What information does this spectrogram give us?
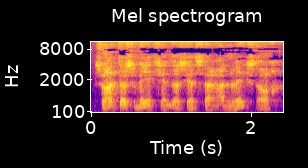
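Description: Male professor for radio play interview: mid-pitched, very animated intonation, pointed, pedantic, defensive. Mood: explanatory, precise. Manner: pointed, pedantic, deliberate emphasis with hesitations. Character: proud, defensive male professor, Nobel-winning scientist. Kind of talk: radio drama played as a broadcast interview.

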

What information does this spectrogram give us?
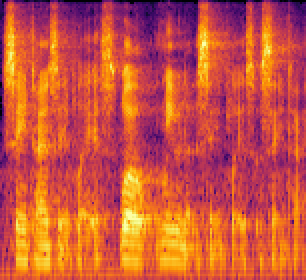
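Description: Woman maybe 30s just chatting to her phone, lowish voice, takes her time w lots of pauses, roomy echo. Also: very noisy. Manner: unhurried, pausing between short phrases while busy with chores. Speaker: solo entrepreneur and vlogger. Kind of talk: casual chat to camera. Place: large indoor basement-like room with exposed pipes. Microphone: phone propped at about arm's length or more. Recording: echoey room.

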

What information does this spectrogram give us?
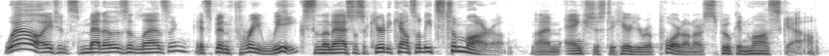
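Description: A man's voice: mid-range voice, very animated, fairly quick, few pauses, a bit bright. A man playing an authoritative intelligence boss in an audio drama, formal and commanding. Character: authoritative male intelligence boss demanding a report.

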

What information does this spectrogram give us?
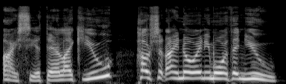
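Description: A woman voicing a rigid, sharp-tongued woman in a story, curt and indignant, holding herself in control. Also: mid-range voice, takes it slowly, no room sound, clean studio sound.

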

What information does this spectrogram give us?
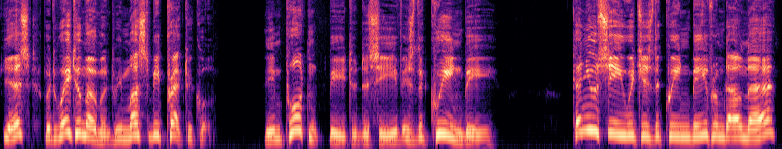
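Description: A man's voice: high voice, sing-song, unhurried, no echo, studio quality, voice pushed up, heavily acted. A man voicing an earnest, scheming, slightly anxious toy bear in a children's storybook, with a ponderous, solemn manner. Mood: urgent, earnest. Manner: ponderous, solemn, calling out loudly. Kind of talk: children's storybook character reading.

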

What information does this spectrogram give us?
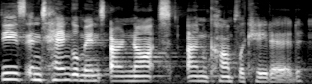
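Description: A middle-aged woman from Canada delivers a prepared history lecture in a voice of medium pitch. She speaks in a measured, earnest way and leans on key words with deliberate emphasis. Her voice carries a long reverb, as in a lecture hall. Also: pushed and bright, a little hiss or hum. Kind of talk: reading a prepared public lecture.

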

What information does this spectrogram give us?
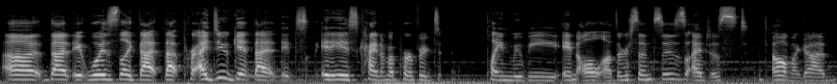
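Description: Bright, bubbly young woman streamer. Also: steady tone, normal speed, faint music behind. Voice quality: low gravelly voice. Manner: bubbly, laughs often, trails off in restarts. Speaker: streamer and voice actor. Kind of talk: casual chat while gaming.

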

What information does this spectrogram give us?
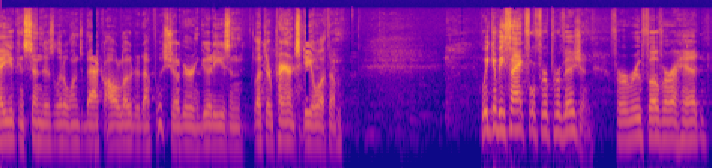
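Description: Scratchy low-ish voice, guy in his 50s preaching at a church pulpit, headset mic, chatty with little jokes. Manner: conversational, joking asides between scripture. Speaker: guest preacher. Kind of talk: sermon.

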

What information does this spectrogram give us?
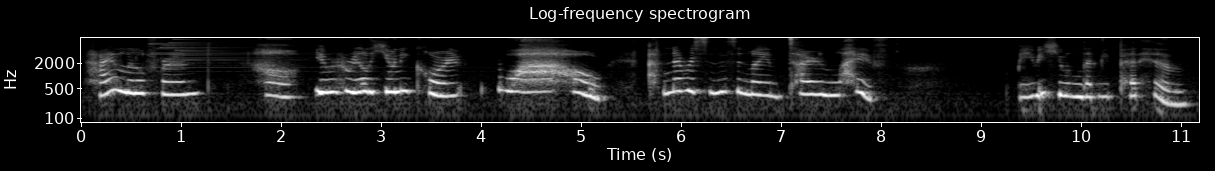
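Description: A woman's voice: extremely high pitch, takes it slowly. Hannah, woman doing a gasping curious girl. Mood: amazed. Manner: gasping, whispering wonder. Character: curious cheerful girl on a ski holiday. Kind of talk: toy play storytelling.

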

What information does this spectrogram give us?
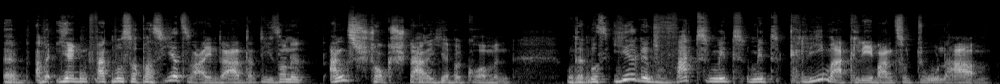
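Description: A man playing a gruff, sarcastic, impatient fellow in a comedy audio drama, husky. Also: lowish voice, very animated, unhurried, pushed and bright, full character voice. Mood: dry, probing. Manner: colloquial, dry, sarcastic, blunt.

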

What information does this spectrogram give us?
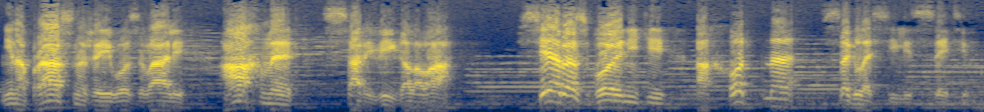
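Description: A man tells a fairy tale in expressive, theatrical fashion, his pitch swinging widely and his tone bright and forceful. The sound is the dull soundtrack of a 1950s film, with music behind it. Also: slow pace. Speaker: narrator. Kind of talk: dramatic storybook narration for a 1950s puppet film.

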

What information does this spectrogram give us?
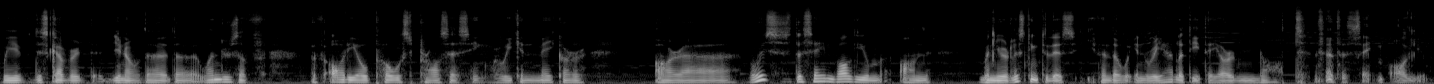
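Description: A male podcast co-host with a booming voice, talking softly and slowly right next to the microphone in casual chat, often chuckling. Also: steady tone, faint music behind. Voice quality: booming, gravelly voice. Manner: soft, close-mic murmur, chuckles often. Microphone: close studio mic.

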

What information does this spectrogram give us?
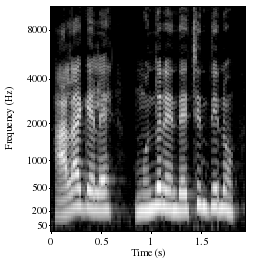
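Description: A woman's voice: mid-range voice, fairly even intonation, fast, natural voice. A woman playing a fond, teasing village mother who scolds affectionately in homely colloquial speech, in a story cartoon. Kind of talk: animated moral story dialogue.

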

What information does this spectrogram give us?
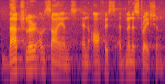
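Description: A man with a very deep voice reads a formal presentation into podium microphones. His words ring out with a long hall reverb. Faint noise sits underneath. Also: normal speed, fairly bright tone. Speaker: college dean. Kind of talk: formal ceremonial address.

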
